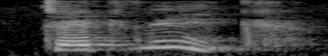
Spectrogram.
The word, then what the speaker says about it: technique: say engineer another rule if the word ends with i quu e we stress the suffix antique Boutique critique technique listen technical technique it changes critical critique let's learn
